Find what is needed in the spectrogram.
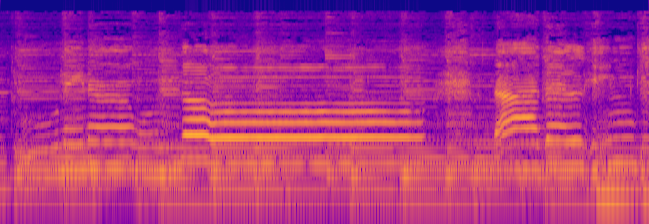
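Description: Acoustic guitar strummed in a down-down-up-up-down pattern through G, Am and Bm chords, with a voice singing the refrain over it. The voice holds one long note in the middle, then starts a new phrase near the end.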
